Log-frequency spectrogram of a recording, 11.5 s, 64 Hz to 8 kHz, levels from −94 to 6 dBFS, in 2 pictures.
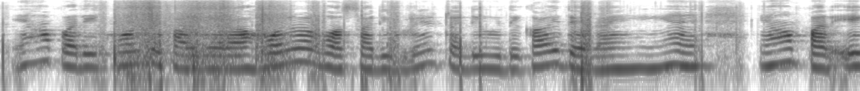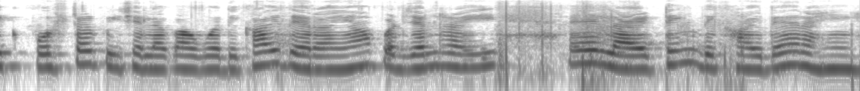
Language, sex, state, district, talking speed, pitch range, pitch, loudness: Hindi, female, Maharashtra, Nagpur, 200 wpm, 210-255 Hz, 230 Hz, -27 LUFS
